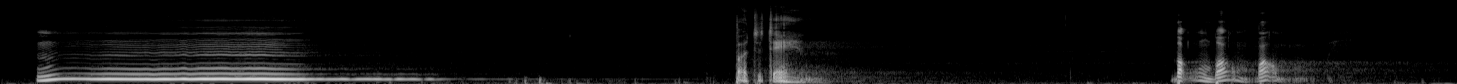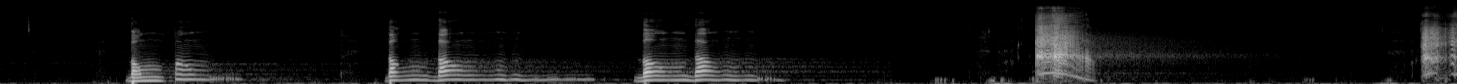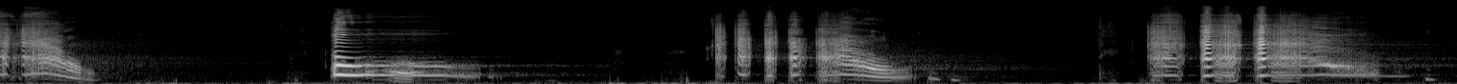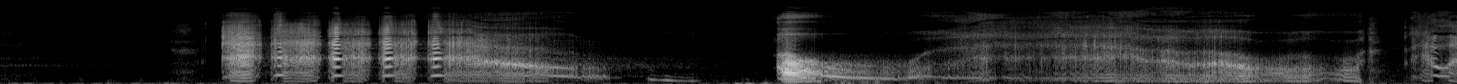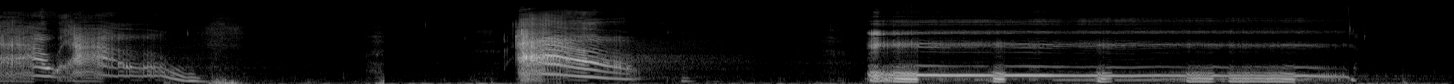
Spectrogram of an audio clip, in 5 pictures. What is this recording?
Ambience FX2
ambience, ambient, atmos, atmosphere, atmospheric, background, background-sound, soundscape, white-noise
